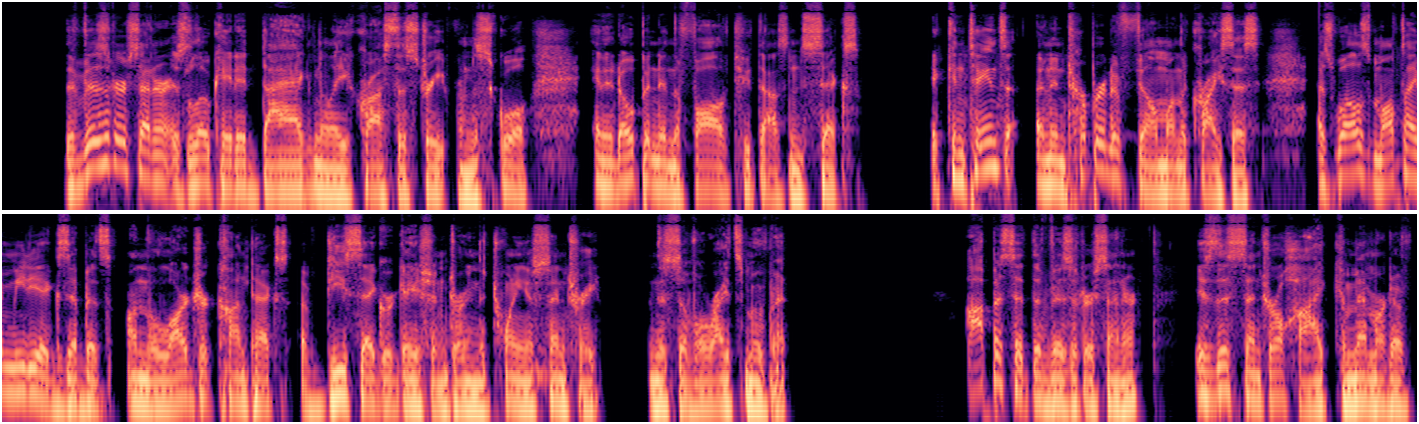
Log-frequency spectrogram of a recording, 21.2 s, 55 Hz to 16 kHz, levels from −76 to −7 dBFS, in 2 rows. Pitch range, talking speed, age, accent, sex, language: 85-110 Hz, 160 wpm, 30-49, American, male, English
